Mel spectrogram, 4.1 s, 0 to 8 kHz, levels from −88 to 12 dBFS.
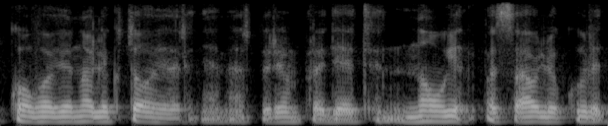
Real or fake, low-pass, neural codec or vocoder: real; 7.2 kHz; none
